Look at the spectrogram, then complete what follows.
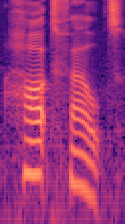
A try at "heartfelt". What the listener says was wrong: not heartless. heartfelt. Yeah, you said heartless. Honestly, you said heartless.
